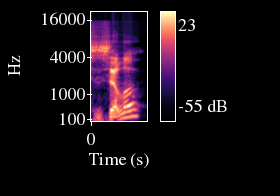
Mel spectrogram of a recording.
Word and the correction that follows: Zilliqa: Is it just Zilla? The Q always confuses me. – Zillica. – There we go.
